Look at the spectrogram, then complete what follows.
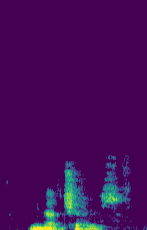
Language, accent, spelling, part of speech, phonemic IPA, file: English, Southern England, nachos, noun, /ˈnætʃəʊz/, LL-Q1860 (eng)-nachos.wav
- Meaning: 1. A Mexican dish of tortilla chips, covered in melted cheese and sometimes other ingredients 2. plural of nacho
